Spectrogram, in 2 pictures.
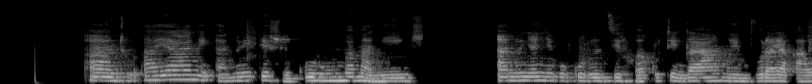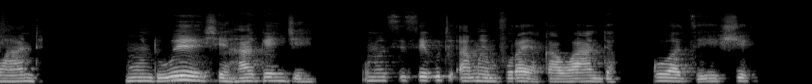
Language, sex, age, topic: Ndau, female, 36-49, health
